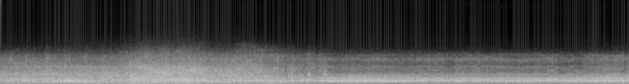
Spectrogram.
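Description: A van engine rumbles.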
